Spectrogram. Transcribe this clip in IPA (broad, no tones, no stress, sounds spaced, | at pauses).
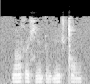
p w ã x œ ɕ ẽ ʈ œ̃ ɡ͡b ẽ ʃ ǀ ɔ̃ m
